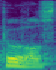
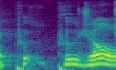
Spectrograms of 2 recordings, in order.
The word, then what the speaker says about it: Pujols: Do you actually pronounce the J in Portals? I think it's just, you don't say Pujols. Portals? It's not Pujols, it's Pujols, so that would be Portholes. But the J is the H, Portholes, not Portholes.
